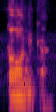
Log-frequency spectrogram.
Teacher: Sílaba tónica to. Por lo tanto, está en la antepenúltima.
